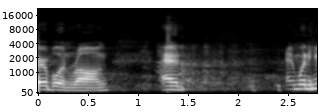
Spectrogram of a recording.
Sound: laugh

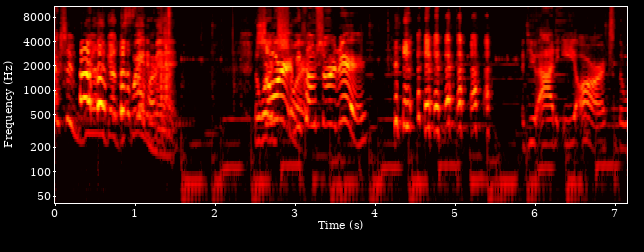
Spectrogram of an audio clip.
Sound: laughs

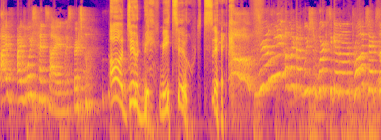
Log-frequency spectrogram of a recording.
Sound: gasps

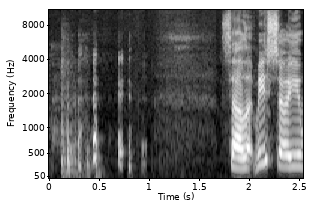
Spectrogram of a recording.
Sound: laughs

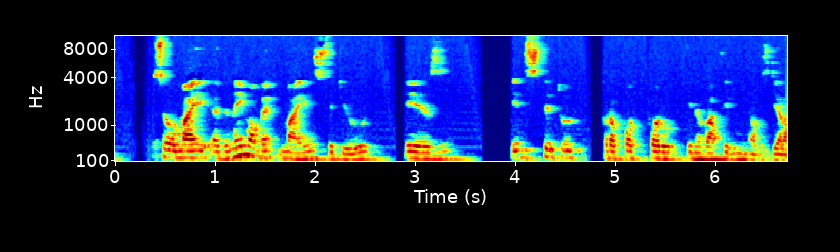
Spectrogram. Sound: speaks in Czech

